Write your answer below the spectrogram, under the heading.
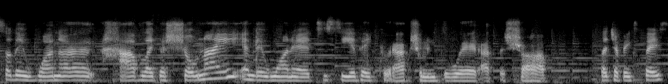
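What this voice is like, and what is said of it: Noticeable non-native accent. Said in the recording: “I'm sorry, my accent”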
